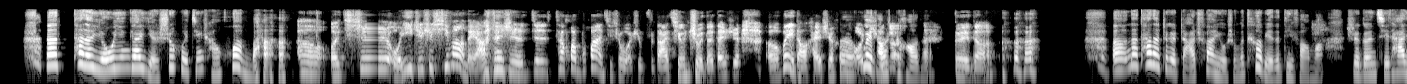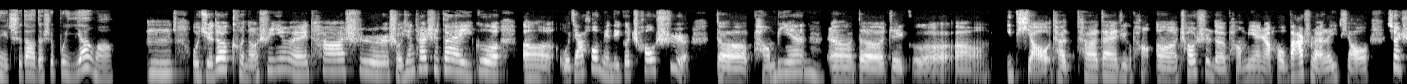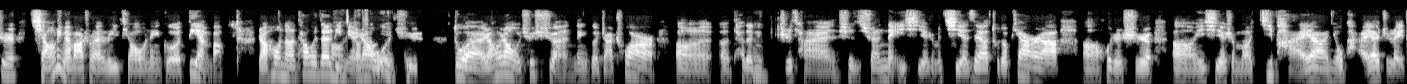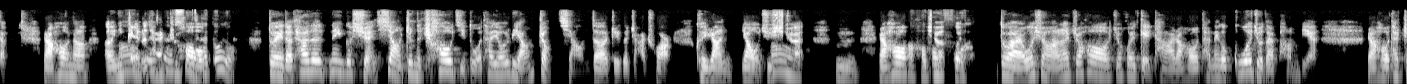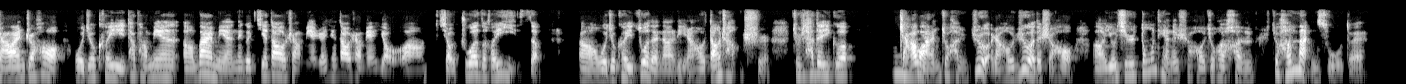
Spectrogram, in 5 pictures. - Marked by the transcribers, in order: laughing while speaking: "吧？"; other background noise; laughing while speaking: "呀"; laughing while speaking: "清楚"; chuckle
- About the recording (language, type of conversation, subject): Chinese, podcast, 你最喜欢的街边小吃是哪一种？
